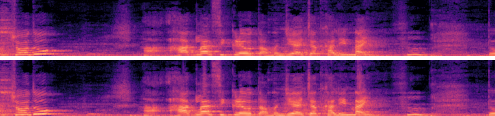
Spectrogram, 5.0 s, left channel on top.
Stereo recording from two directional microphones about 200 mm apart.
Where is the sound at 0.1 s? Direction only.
20° right (ahead or behind).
